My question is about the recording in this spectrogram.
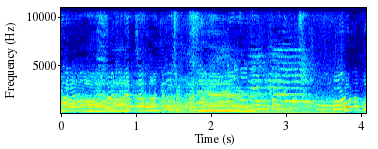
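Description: Several voices talking over one another at once, loud chatter rather than one clear speaker.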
